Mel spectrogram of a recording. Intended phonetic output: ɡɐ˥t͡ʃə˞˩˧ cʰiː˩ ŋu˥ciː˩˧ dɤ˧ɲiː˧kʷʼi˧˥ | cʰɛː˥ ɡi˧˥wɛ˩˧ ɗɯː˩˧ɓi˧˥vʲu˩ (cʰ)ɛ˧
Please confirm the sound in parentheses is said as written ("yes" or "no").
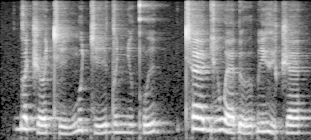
no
